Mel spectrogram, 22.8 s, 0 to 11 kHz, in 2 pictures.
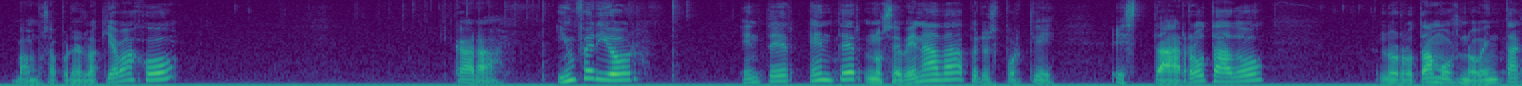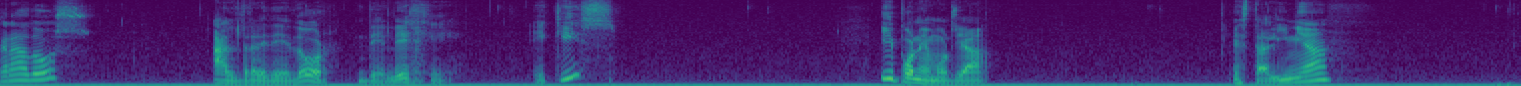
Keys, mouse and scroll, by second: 1.1 click, 1.8 click, 2.7-4.6 typing, 7.4-8.6 middle drag, 9.9 click, 11.7 click, 12.8-13.6 typing, 13.8 click, 14.1 click, 15.1 click, 16.0 click, 17.1 click, 18.7 click, 20.1 click, 21.4 click, 22.7 click.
